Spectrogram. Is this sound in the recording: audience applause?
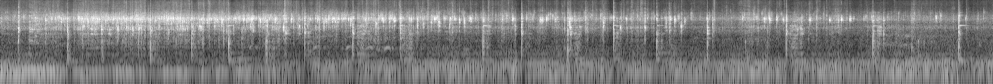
no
